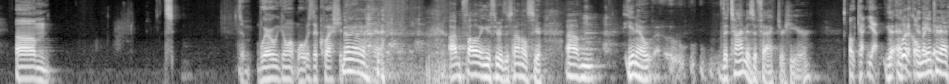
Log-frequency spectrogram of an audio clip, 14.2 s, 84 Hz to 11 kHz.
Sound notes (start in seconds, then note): 5.2 laughter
